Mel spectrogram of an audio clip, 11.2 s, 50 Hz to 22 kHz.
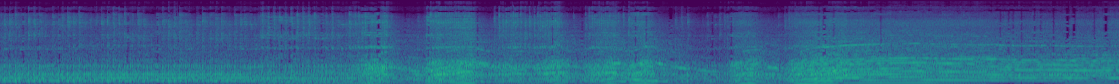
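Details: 30+ year old Stihl BG72 two-stroke blower, cold start on choke: surges and stumbles unevenly, revs hunting before settling steadier; rough running when cold, better once warm.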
